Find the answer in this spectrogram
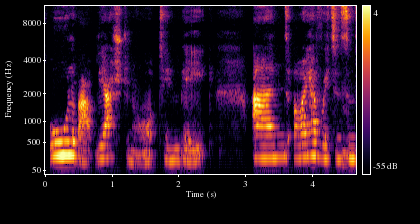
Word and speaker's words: Peake: And he has also got an E at the end, but we don't pronounce that as an E. So it's Peak, Tim Peak.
